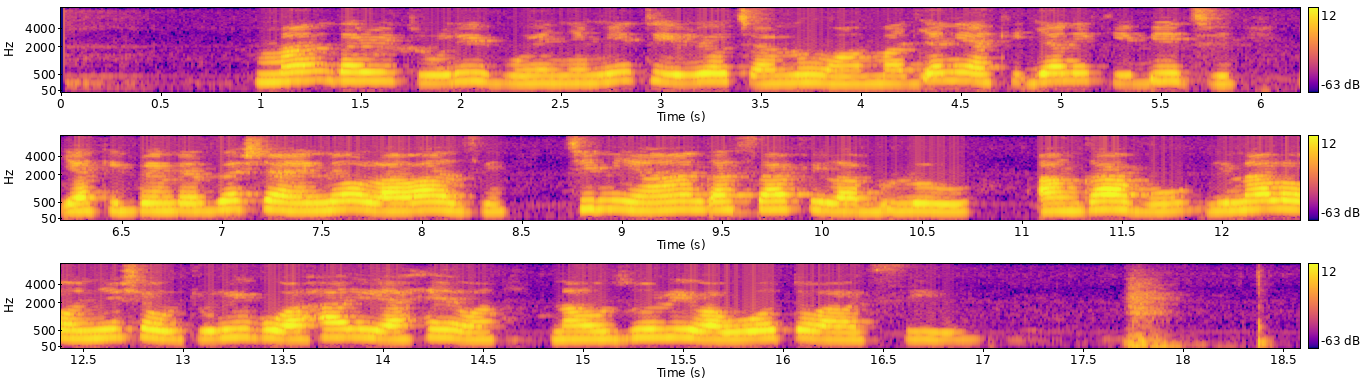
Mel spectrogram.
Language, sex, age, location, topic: Swahili, female, 25-35, Dar es Salaam, agriculture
